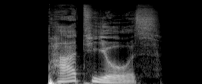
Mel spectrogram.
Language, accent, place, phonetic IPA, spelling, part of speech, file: German, Germany, Berlin, [ˈpaːti̯os], Patios, noun, De-Patios.ogg
- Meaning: plural of Patio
